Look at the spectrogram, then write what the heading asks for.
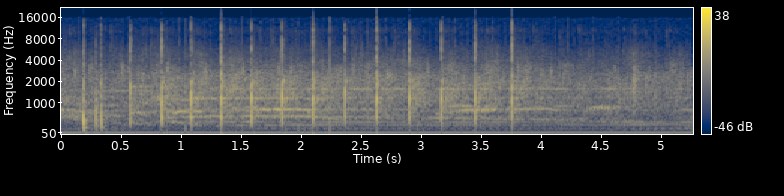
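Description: A crowd of people clapping their hands unto the Lord in steady applause after a prayer on a Tuesday night, with sharp individual claps standing out above a dense, continuous patter that fades slightly toward the end.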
